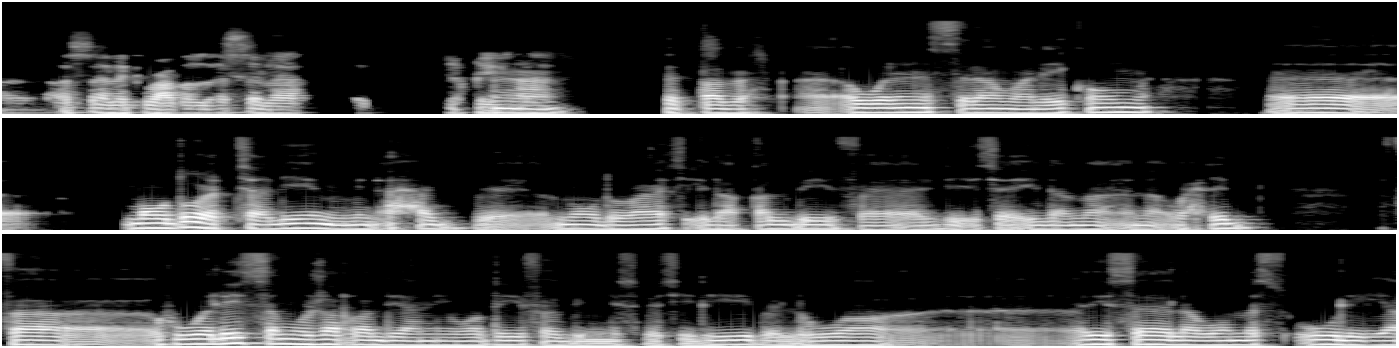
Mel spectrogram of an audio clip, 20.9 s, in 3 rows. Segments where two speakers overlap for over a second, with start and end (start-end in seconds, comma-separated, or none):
none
